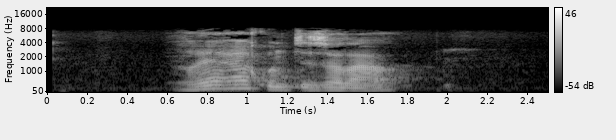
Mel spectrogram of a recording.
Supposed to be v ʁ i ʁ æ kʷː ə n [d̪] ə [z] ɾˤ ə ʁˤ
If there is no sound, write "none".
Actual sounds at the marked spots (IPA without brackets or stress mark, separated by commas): t̪, z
